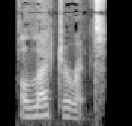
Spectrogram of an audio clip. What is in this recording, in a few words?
"electorate", English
